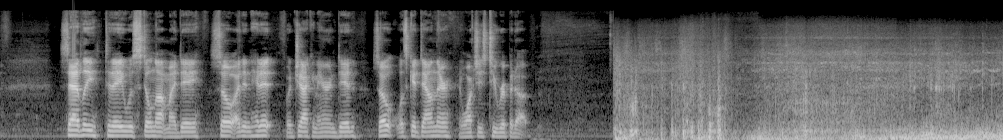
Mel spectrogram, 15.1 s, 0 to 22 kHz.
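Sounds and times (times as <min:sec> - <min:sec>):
bike tyres rumbling on dirt trail: 0:09.2 - 0:15.0.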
